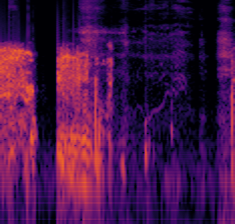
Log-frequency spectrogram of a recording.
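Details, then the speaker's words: Adult podcast host coughing out a buildup of phlegm that was choking them: two harsh, forceful productive coughs, followed by quieter throat sounds. "every time I go to read this episode I had a buildup of phlegm and I couldn't wait through it I tried to wait through your intro and the phlegm started choking me so I had to [ __ ] cough it out"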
